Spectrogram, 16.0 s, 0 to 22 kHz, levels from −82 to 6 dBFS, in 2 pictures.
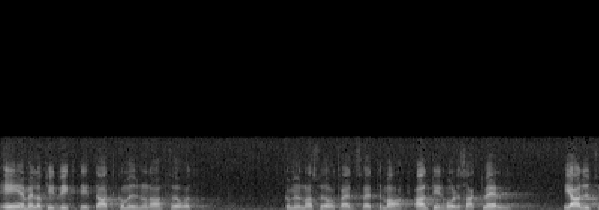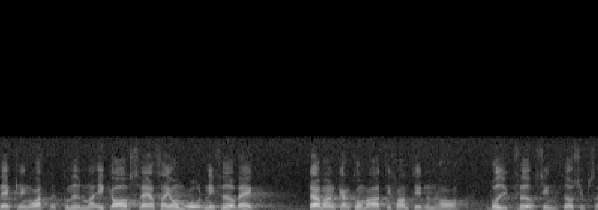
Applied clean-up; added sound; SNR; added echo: none; none; none; none.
